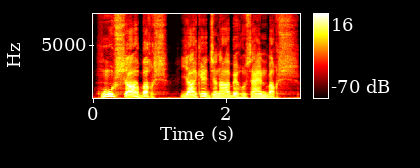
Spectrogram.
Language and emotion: Urdu, neutral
